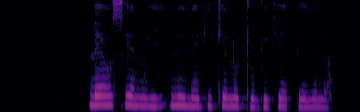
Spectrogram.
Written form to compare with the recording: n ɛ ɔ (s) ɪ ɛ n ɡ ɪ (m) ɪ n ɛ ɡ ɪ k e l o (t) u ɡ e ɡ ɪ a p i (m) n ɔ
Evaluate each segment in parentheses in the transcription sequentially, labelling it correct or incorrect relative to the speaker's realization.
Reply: correct, incorrect, correct, incorrect

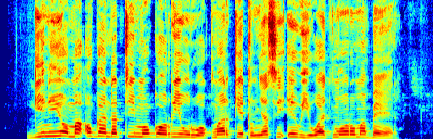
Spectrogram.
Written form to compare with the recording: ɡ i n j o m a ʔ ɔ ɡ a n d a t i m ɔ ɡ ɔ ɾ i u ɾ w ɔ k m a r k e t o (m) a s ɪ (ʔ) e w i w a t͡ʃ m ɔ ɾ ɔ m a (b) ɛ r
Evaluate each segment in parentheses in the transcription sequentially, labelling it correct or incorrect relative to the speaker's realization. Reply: incorrect, correct, correct

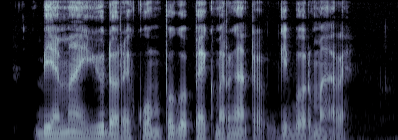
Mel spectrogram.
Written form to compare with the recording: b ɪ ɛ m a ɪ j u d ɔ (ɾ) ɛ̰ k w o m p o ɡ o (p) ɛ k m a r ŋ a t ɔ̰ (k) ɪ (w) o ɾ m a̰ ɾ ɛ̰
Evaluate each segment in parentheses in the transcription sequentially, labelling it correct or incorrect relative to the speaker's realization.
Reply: correct, correct, incorrect, incorrect

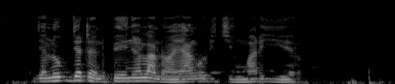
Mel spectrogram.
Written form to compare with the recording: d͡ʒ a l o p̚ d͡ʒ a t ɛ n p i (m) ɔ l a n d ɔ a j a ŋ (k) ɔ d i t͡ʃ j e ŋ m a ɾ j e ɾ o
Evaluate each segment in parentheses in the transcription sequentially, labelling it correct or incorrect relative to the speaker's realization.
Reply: incorrect, incorrect

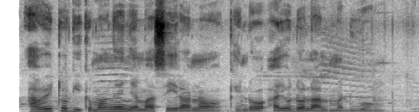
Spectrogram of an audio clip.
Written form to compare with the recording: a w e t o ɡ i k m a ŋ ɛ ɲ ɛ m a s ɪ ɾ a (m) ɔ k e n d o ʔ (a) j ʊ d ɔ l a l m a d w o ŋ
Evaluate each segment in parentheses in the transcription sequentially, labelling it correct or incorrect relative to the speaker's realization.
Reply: incorrect, correct

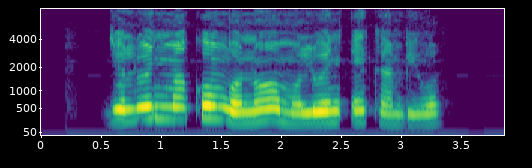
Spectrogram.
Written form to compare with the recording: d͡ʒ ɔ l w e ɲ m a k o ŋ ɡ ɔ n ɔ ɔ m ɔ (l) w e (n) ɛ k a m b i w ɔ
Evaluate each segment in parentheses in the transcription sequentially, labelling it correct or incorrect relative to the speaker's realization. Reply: correct, incorrect

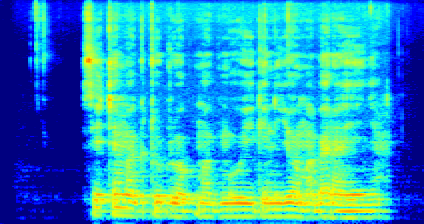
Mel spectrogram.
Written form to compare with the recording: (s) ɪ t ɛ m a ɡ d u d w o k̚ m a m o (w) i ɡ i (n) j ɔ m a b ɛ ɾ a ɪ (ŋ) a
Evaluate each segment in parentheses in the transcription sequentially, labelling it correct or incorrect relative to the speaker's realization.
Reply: correct, correct, correct, incorrect

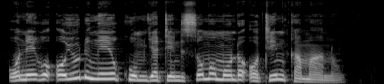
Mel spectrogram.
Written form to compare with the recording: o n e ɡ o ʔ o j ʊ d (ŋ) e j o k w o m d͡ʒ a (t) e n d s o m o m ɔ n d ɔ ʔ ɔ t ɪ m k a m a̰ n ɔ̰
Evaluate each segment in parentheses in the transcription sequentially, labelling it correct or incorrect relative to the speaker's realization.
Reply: correct, correct

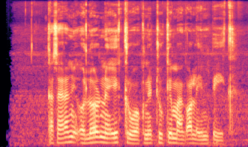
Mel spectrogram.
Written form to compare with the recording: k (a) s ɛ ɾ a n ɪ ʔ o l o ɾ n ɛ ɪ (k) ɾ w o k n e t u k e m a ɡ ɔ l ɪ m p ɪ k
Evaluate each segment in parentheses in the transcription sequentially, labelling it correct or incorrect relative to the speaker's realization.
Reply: correct, correct

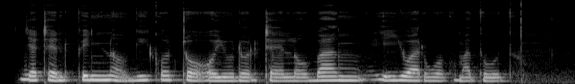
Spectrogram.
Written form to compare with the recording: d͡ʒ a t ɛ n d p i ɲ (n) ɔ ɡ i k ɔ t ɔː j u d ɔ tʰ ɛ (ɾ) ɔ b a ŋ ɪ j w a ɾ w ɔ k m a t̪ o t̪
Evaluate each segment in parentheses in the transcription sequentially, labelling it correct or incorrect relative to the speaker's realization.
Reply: correct, incorrect

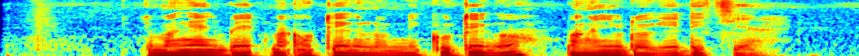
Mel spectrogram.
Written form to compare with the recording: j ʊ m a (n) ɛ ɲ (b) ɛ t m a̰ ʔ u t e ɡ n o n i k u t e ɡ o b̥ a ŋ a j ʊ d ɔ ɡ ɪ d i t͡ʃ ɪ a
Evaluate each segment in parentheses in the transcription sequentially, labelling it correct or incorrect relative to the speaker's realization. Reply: incorrect, correct

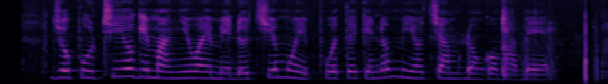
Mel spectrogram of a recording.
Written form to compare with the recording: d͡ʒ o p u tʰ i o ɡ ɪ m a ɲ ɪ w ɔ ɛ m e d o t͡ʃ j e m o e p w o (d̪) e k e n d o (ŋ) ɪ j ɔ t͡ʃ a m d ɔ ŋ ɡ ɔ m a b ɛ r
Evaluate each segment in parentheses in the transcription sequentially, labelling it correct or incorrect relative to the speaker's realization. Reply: incorrect, incorrect

